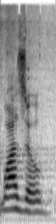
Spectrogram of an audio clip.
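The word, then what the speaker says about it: oiseau: for bird in french it's pronounced wazo wazoo i love that word actually it contains every single vowel it only has two syllables you could say it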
